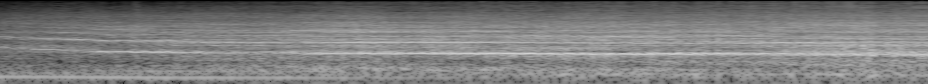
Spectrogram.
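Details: Jeep WJ Overland: loud, high, steady squeal over the idling engine, pitch dipping slightly then holding; screeching noise at idle, source not found.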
